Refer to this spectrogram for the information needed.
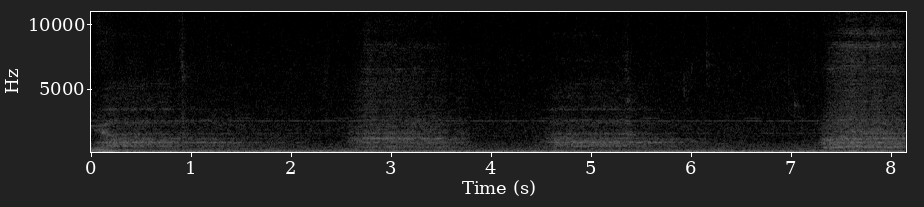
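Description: Three slow, deep breaths are heard over a steady low room rumble. The breath sounds are clear, with no wheeze or crackles.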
